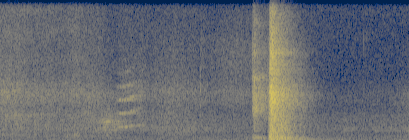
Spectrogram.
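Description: A single loud thump about two and a half seconds in, dying away over about half a second, with a faint brief squeak a second in.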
